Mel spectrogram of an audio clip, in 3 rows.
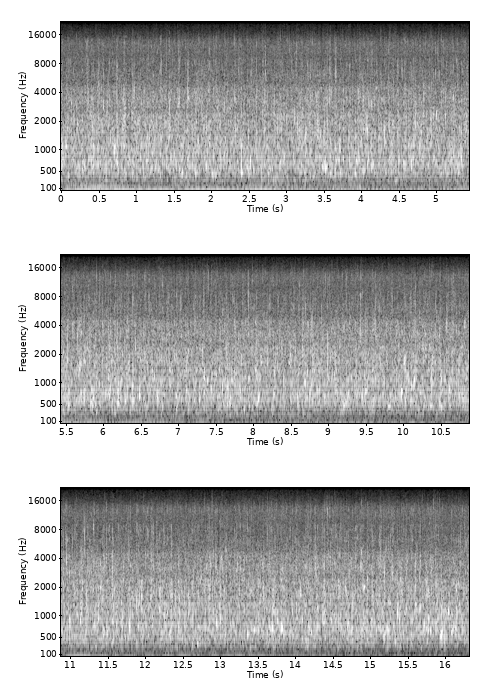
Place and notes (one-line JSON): {"title": "中路坑溪, 桃米里 Puli Township - Stream sound", "date": "2016-07-13 07:26:00", "description": "Stream sound\nZoom H2n Spatial audio", "latitude": "23.94", "longitude": "120.92", "altitude": "492", "timezone": "Asia/Taipei"}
